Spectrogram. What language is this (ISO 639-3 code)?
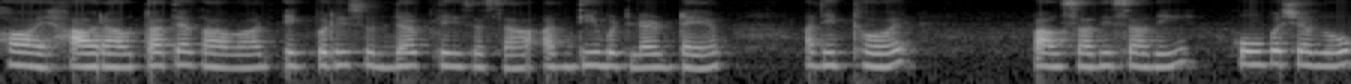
kok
